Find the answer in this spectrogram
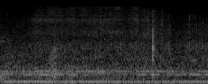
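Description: A steady low hum made of a few held tones, engine-like in character, with one faint click about three quarters of the way through.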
